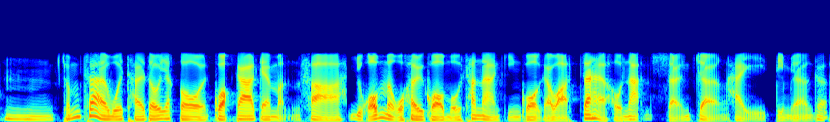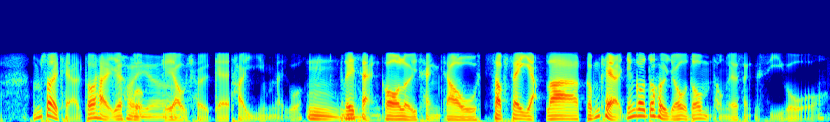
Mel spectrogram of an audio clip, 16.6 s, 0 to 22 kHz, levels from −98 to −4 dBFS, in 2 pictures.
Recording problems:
high frequencies cut off; severe; nothing above 3.5 kHz

